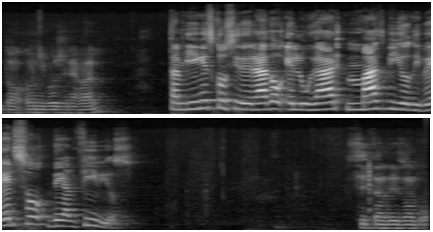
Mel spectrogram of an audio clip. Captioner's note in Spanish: Español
